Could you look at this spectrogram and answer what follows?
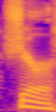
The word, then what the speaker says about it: Sherrer: Sherrer. – Sherrer. – Sherrer. – Sherrer. – What's like we're sharing something.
